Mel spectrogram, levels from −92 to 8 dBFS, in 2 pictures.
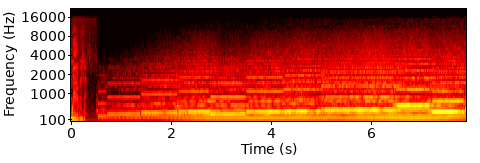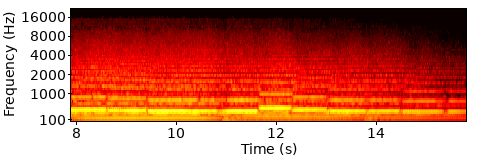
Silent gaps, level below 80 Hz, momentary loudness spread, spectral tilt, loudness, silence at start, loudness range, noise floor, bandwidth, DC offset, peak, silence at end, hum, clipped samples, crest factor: none; -52 dBFS; 16 LU; -8 dB/octave; -20 LUFS; 0 s; 10 LU; -45 dBFS; 8.8 kHz; under 0.1%; -6 dBFS; 0 s; none; under 0.1%; 14 dB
